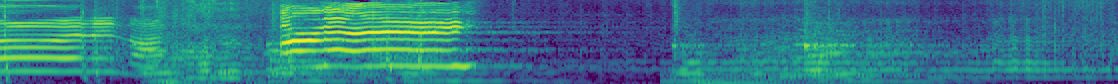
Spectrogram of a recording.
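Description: Cartoon bee wings buzzing in wavering, pitched bursts, the loudest about a second in, then a steadier, lower hum, over soft background music.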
